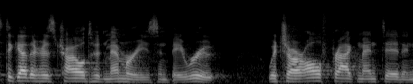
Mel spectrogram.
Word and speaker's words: Beirut: moved the family to beirut which the young barnaby mispronounced as beetroot so i don't need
